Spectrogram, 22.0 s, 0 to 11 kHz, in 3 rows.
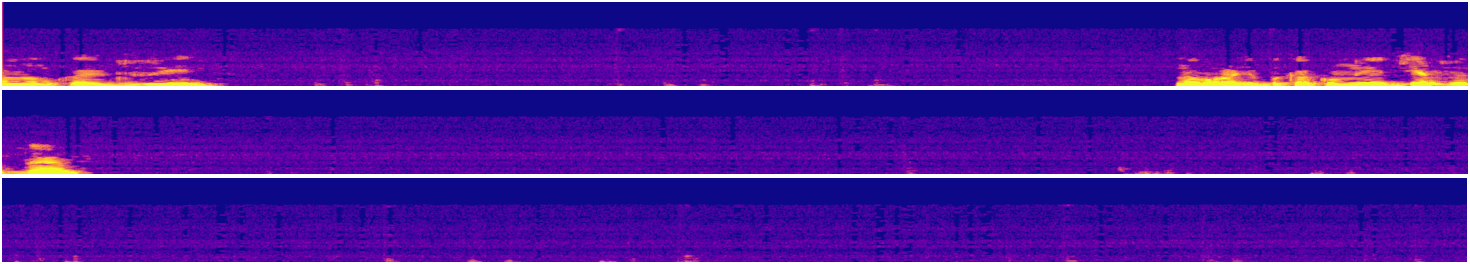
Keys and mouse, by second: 0.3 g, 2.0-3.3 middle drag, 3.4 g, 4.6-6.4 middle drag, 8.8-12.1 drag, 13.2 click, 14.0 g, 15.1-16.7 middle drag, 17.1 g, 18.2-20.2 middle drag, 21.8-21.9 drag.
